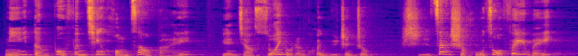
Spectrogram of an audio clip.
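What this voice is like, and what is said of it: A girl's voice. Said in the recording (Chinese): “口吐女孩的声音说道”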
